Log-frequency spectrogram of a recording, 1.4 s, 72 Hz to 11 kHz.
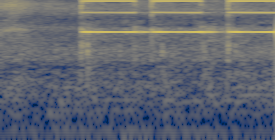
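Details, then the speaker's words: $50 flea-market mobility scooter with no drive and no light, possibly not fully charged: two short high clean electronic beeps, steady pitch; horn works normally. "although the horn Works yet still have no light"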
